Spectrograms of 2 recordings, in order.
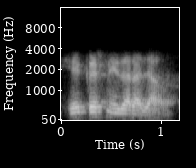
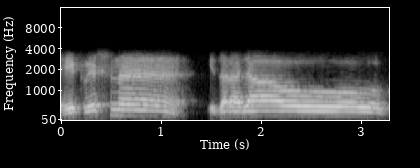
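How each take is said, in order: First: The call is said plainly with short vowels. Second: The call has very long drawn-out vowels. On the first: The person being called is nearby. "नजदीक को बुलाने पर" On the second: The person being called is very far away. "एक kilometre दूर बुलाना है"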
